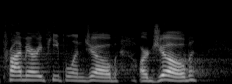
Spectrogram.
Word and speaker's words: Job: In fact, not just that, but the very first book of the Bible ever written was a book named Job, and it's spelled like Job, but it's pronounced Job, and I don't get it, but that's just kind of the way it is.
